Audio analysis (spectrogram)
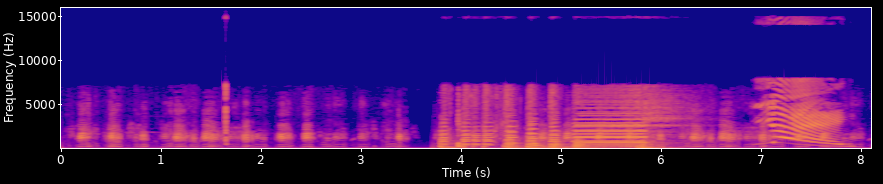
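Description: Baby ducks in a Dora the Explorer game quack in a rapid run of bright calls, answered by a brassy honking flourish and a rising sweep, after cheerful voices talk.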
